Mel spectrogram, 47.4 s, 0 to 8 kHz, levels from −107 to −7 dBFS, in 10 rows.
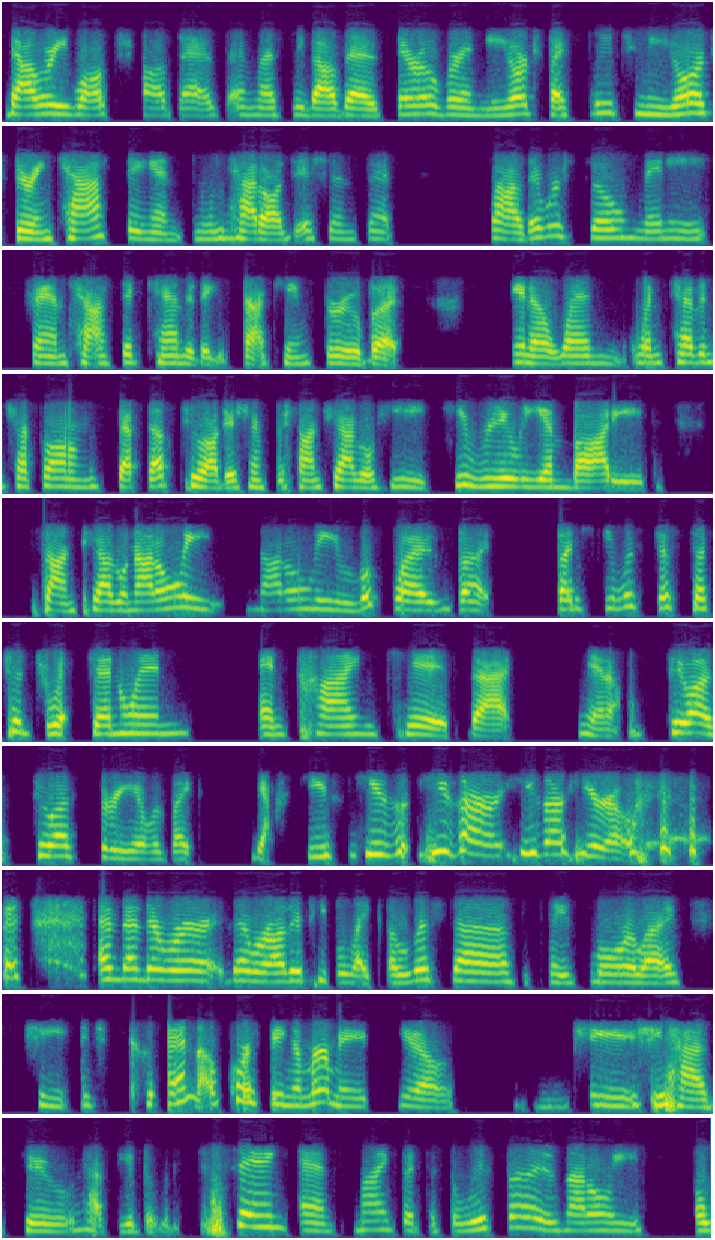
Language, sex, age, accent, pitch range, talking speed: English, female, 20-39, American, 185-235 Hz, 160 wpm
